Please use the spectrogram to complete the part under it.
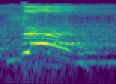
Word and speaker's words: Z: A toque is a hat, a Chesterfield is a coat, and it is pronounced Zed, not Z, Zed.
